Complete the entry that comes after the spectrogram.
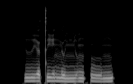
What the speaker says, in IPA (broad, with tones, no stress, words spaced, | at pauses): ʋi˧ə̯t̪iː˥˨nu˩ɲo˧˥ŋ ʔuː˩˧ŋ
